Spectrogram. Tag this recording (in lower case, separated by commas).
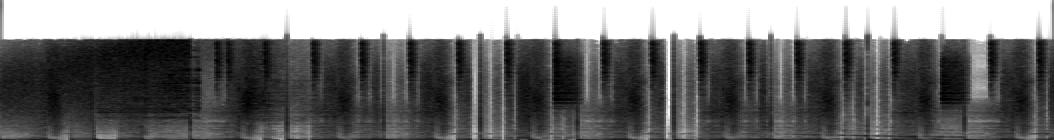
music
